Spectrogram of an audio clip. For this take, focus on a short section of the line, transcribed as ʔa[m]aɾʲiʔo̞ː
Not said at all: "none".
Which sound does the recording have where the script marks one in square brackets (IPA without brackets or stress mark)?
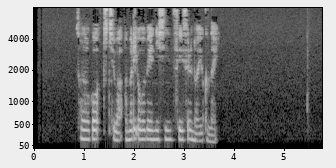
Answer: m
